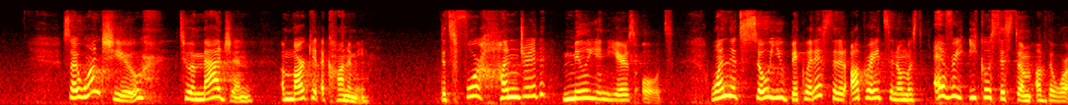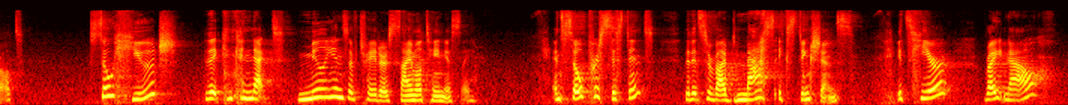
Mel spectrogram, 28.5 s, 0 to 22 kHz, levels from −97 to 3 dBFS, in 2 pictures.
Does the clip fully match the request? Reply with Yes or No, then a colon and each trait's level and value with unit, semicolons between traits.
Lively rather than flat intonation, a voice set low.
No: wide, 6.0 semitones; very high, 250 Hz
